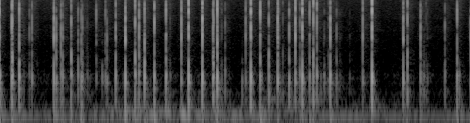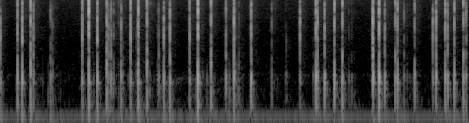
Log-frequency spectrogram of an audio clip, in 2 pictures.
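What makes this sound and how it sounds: Long almond-shaped nails tap and scratch rapidly across a long holographic faux-leather zip wallet with a soft, slightly crinkly surface. The result is a dense stream of short, dry clicks with crisp, bright tips over a steady low hum. The taps die away almost instantly.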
